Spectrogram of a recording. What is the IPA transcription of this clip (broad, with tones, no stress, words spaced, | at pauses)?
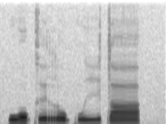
wo˦kɪ˨ ro˨kʷiː˨˦ taː˦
